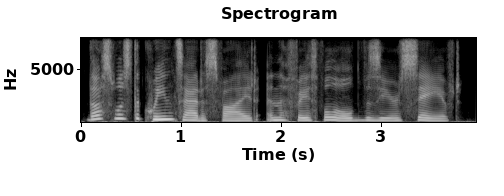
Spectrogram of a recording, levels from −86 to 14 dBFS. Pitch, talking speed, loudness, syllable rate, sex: 235 Hz, 165 wpm, -17 LUFS, 4.3 syllables/s, female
